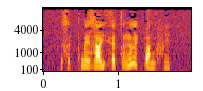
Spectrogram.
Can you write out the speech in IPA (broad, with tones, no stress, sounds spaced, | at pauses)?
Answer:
s ə˨˩ t̚ k w e˧ z a˨˦ j h ɛ˨˦ t̪ ə̰˧˥ n l e˦˥ k̚ ɓ a̤˨˩ n f i˨˩ p̚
